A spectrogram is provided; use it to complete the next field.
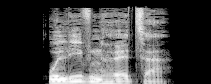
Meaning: nominative/accusative/genitive plural of Olivenholz
- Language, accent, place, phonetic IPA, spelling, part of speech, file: German, Germany, Berlin, [oˈliːvn̩ˌhœlt͡sɐ], Olivenhölzer, noun, De-Olivenhölzer.ogg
